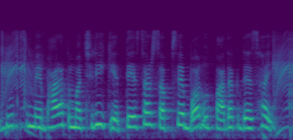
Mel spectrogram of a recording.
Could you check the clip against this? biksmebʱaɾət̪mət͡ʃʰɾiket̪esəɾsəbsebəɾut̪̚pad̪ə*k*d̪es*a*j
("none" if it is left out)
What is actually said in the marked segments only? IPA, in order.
k, ə

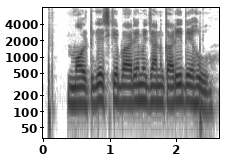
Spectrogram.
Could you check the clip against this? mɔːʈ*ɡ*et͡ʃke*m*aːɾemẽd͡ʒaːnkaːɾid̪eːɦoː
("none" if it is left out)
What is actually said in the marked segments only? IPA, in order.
ɡ, b

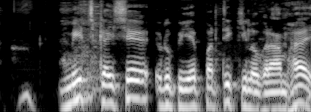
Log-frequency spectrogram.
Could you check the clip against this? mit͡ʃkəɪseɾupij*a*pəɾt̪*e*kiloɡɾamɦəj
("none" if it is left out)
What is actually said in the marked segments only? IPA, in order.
e, i

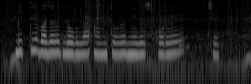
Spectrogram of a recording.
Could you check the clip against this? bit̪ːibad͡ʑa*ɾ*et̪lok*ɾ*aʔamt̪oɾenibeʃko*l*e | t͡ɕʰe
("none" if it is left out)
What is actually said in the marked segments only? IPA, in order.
ɾ, l, ɾ

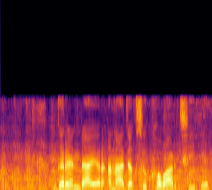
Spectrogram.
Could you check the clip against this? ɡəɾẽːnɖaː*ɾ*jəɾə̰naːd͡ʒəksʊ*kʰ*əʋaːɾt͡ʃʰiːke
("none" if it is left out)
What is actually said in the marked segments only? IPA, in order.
none, kʰ

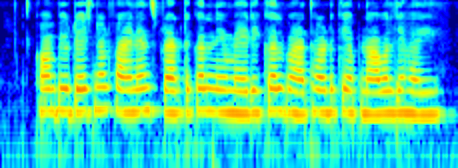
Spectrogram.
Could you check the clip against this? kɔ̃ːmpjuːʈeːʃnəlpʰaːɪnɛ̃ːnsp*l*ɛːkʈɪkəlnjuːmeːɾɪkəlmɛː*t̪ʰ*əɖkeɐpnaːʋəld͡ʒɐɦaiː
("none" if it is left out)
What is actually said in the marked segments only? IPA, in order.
ɾ, t̪ʰ

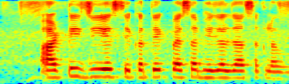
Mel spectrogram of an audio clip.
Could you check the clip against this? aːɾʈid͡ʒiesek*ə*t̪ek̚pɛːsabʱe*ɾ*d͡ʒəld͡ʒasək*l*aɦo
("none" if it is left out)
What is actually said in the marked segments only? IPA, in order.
ə, none, l

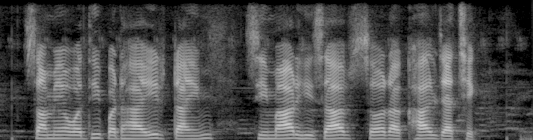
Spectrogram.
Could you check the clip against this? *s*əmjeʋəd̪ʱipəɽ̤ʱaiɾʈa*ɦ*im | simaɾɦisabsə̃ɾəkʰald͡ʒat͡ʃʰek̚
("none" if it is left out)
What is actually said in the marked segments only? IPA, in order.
s, none

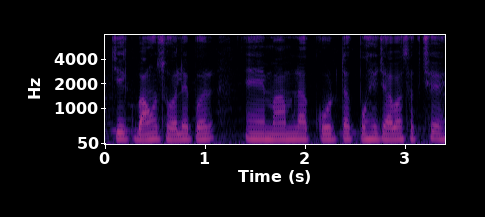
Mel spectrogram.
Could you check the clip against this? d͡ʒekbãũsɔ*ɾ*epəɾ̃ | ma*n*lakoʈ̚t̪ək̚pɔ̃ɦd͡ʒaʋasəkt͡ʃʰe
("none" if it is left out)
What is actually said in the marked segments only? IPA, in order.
l, m

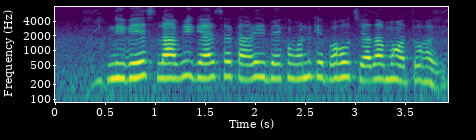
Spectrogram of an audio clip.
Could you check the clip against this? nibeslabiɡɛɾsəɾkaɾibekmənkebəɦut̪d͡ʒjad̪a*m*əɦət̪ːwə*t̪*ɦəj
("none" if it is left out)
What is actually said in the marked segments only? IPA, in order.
m, none

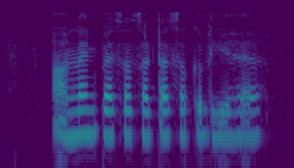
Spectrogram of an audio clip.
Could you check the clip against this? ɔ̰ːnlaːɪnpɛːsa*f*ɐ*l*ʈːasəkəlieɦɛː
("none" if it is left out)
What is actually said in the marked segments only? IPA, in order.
s, none

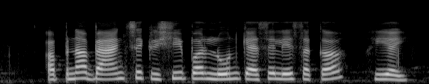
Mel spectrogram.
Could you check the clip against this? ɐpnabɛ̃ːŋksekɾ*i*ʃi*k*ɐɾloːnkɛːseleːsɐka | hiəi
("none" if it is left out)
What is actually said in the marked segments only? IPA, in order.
ɪ, p

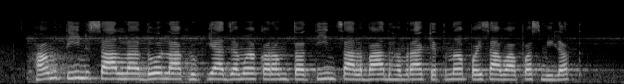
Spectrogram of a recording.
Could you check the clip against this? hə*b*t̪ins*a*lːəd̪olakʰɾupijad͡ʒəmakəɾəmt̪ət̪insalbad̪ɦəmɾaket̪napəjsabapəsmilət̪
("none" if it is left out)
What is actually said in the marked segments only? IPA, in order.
m, a

